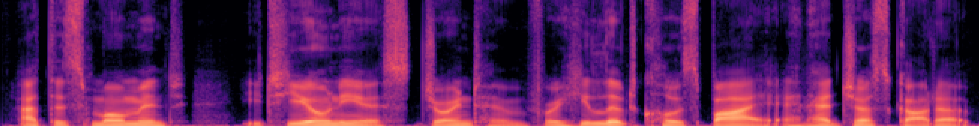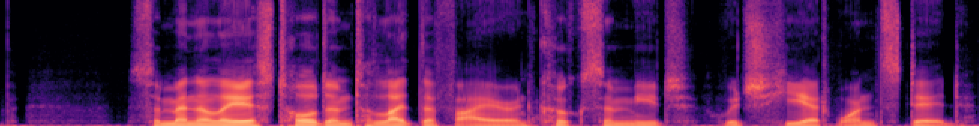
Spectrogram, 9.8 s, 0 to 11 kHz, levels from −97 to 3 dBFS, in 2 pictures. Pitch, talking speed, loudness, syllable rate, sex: 110 Hz, 200 wpm, -20 LUFS, 4.8 syllables/s, male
